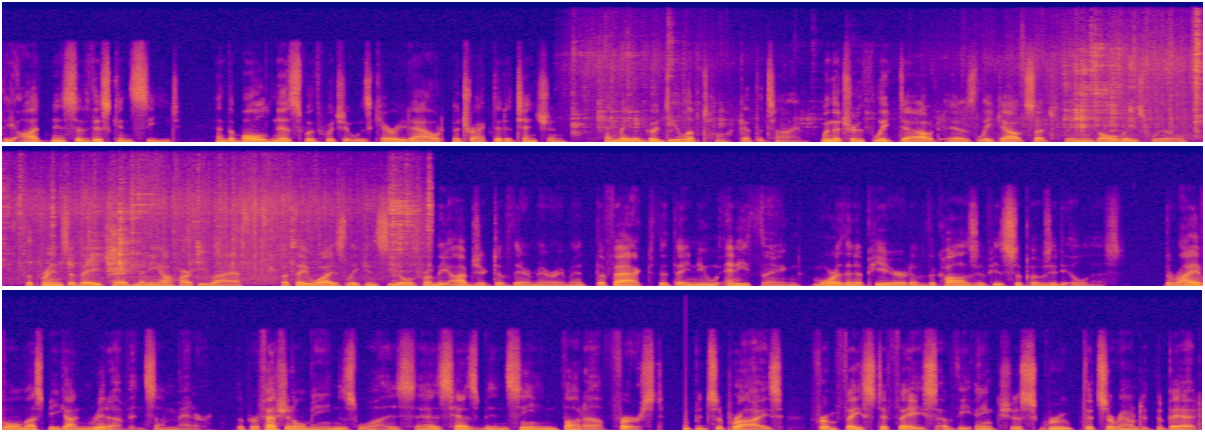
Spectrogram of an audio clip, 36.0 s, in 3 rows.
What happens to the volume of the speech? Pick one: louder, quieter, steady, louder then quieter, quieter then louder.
steady.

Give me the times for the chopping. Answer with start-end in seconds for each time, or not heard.
not heard.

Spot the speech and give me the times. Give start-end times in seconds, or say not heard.
0.0-35.9.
